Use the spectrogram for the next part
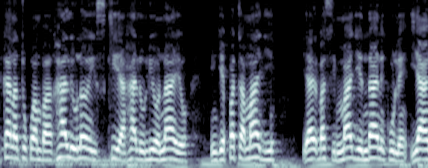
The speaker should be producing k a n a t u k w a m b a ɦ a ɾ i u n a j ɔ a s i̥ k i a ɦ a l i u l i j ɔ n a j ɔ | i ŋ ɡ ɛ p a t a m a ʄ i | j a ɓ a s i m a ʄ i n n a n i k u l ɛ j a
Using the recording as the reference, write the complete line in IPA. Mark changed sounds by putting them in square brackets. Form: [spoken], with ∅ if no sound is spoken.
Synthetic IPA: k a n a t u k w a m b a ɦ a [l] i u n a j ɔ [i] s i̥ k i a ɦ a l i u l i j ɔ n a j ɔ | i ŋ ɡ ɛ p a t a m a ʄ i | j a ɓ a s i m a ʄ i n [d] a n i k u l ɛ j a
